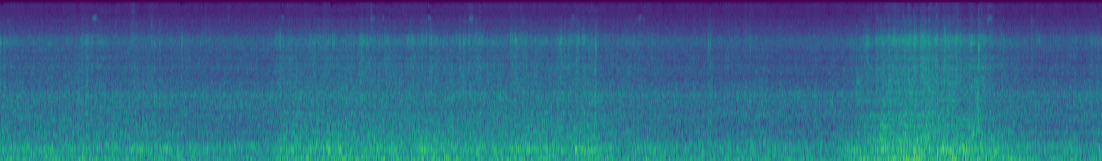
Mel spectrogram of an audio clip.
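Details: Toyota Tacoma: rough, rapid ratcheting clatter, about four clicks a second, in four-wheel drive, still present with the driveshaft and double cardan joint removed, so coming from the transfer case output end.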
